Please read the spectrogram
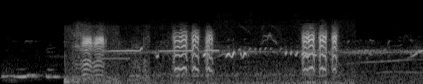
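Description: Wading birds calling at a shallow pond: three short bursts of a wavering, bleating-like call about a second apart, over a steady high whistling note.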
